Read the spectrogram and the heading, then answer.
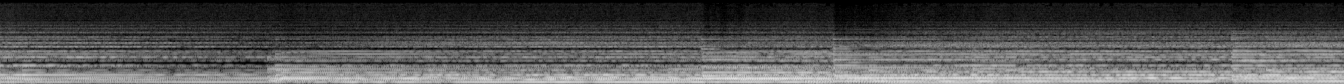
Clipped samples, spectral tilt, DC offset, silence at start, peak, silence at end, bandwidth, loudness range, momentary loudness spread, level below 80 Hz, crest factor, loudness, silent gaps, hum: under 0.1%; -8 dB/octave; under 0.1%; 0 s; 0 dBFS; 0 s; 18.5 kHz; 6 LU; 9 LU; -30 dBFS; 12 dB; -13 LUFS; none; none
